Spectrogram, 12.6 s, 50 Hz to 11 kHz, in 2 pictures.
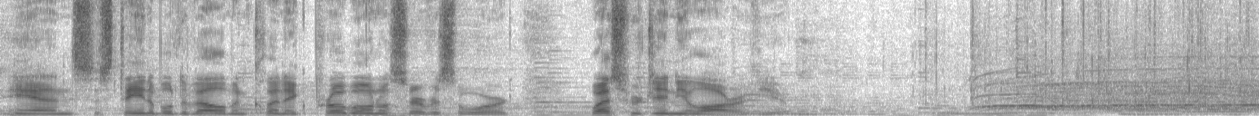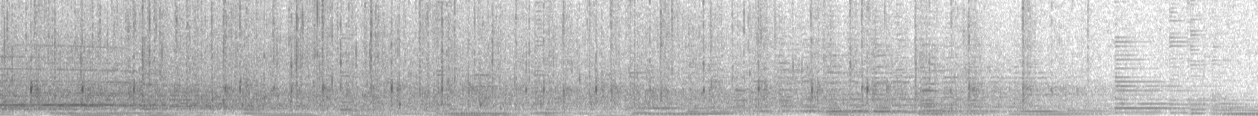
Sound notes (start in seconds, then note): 4.6 group applauding; 5.0 uplifting music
